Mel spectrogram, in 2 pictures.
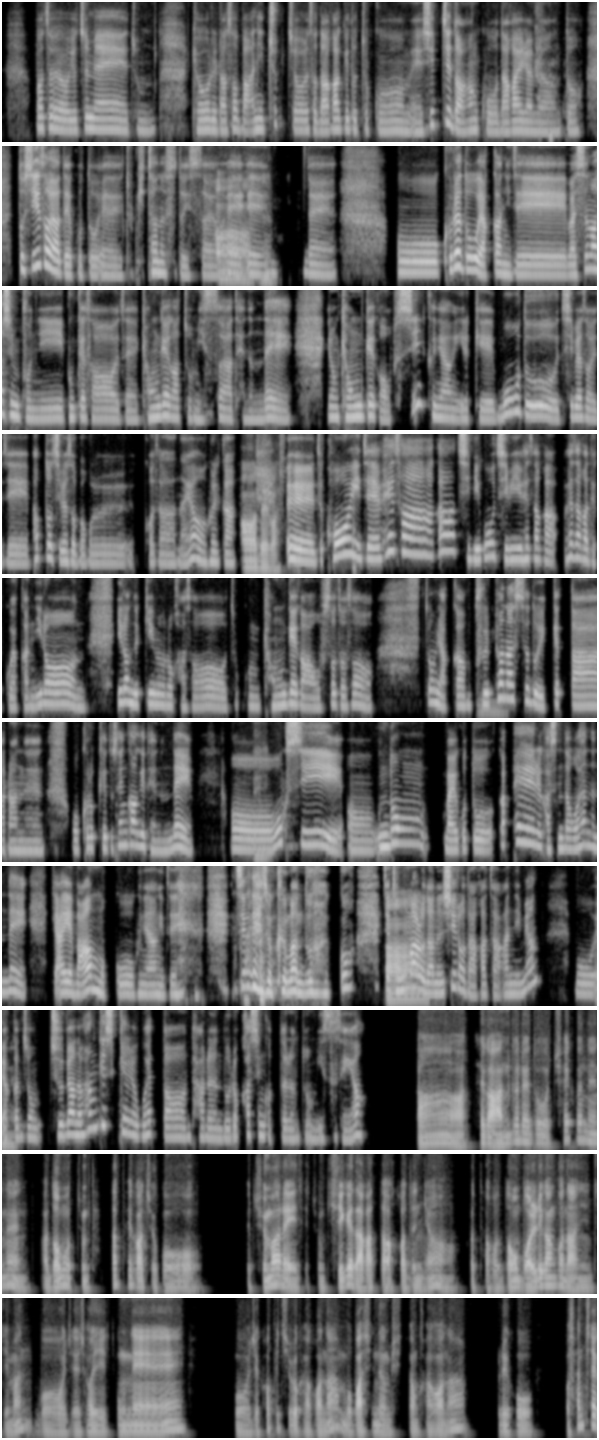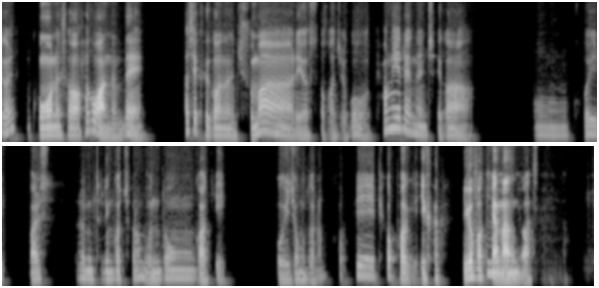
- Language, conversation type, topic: Korean, advice, 집에서 긴장을 풀고 편하게 쉴 수 있는 방법은 무엇인가요?
- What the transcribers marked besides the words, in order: other background noise; laugh; laugh; laughing while speaking: "이제 '침대에 좀 그만 눕고"; laugh; laughing while speaking: "이거"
